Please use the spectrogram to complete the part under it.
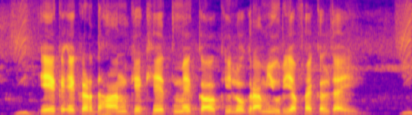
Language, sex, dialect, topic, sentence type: Bhojpuri, male, Western, agriculture, question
